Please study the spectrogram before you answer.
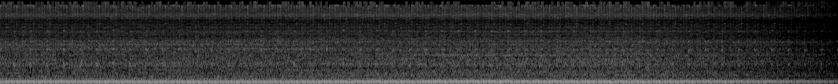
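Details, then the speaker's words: BMW E46 idling after repairing a failed upper radiator hose that dumped coolant; the oil looks clean. Smooth idle with a light, steady tick about three times a second from a noisy hydraulic lifter. "seems to be fine ignore the ticking lifter"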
